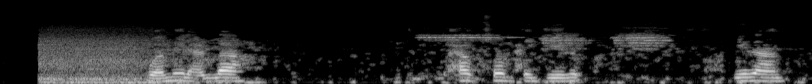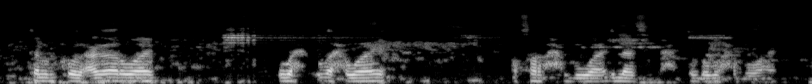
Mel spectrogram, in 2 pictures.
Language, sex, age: Somali, male, 18-24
